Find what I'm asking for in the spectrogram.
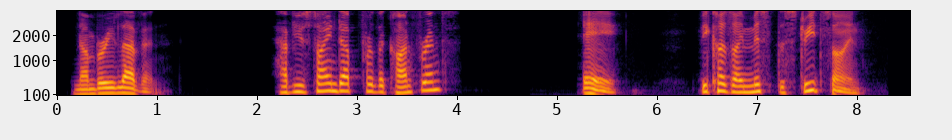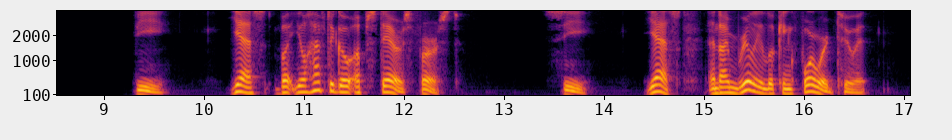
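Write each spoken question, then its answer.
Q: Have you signed up for the conference?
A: C: Yes, and I'm really looking forward to it.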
